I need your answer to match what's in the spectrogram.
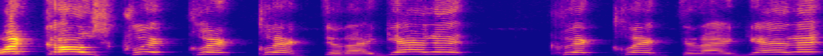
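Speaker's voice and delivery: put-on lifted into an old lady's voice.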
